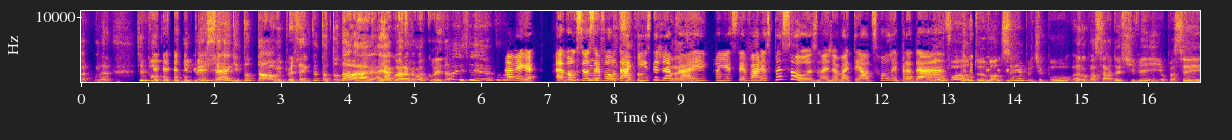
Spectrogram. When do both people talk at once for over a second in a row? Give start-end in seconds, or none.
7.3-9.3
